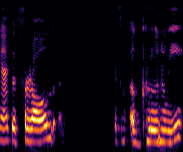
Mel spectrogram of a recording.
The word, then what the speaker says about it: grenouille: Notice how I pronounce the double L. Grenouille, grenouille. Push it to the back of your mouth.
